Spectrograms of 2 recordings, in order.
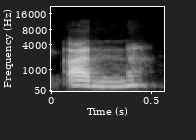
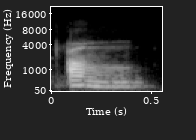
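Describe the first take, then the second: First: The syllable ends with a plain N sound. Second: The syllable ends with an NG sound. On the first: The speaker calls it wrong. "No need to say un" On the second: The speaker calls it right. "but ung. It's like the N G sound"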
